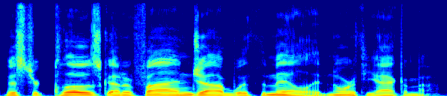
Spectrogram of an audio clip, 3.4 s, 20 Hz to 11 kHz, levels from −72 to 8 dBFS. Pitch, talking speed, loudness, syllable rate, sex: 125 Hz, 215 wpm, -16 LUFS, 4.4 syllables/s, male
